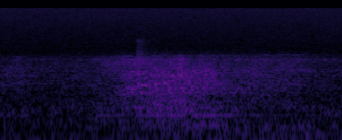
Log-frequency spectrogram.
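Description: An airplane roars overhead.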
